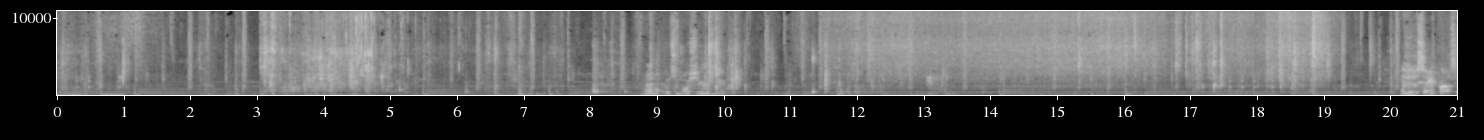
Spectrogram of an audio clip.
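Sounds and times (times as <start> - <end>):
sugar pouring hiss: 11.0 - 19.4.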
